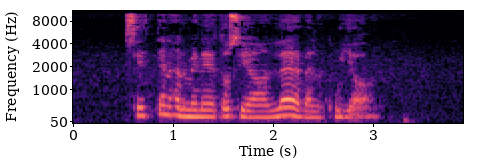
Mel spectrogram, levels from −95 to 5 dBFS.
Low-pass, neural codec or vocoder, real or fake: 9.9 kHz; none; real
